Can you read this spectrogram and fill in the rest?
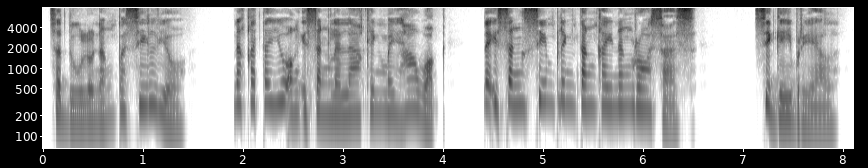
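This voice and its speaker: A woman's voice: fairly high pitch, mellow, no room sound, studio quality. A woman with a Filipino accent reading a scripted dramatic story as an audiobook narrator.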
